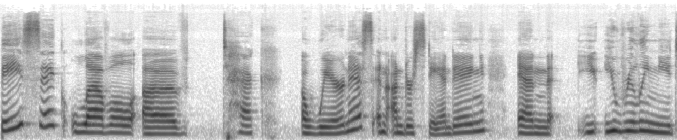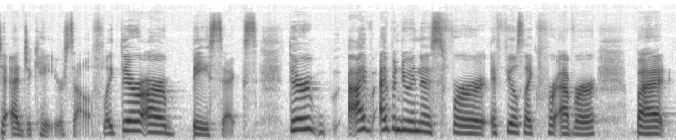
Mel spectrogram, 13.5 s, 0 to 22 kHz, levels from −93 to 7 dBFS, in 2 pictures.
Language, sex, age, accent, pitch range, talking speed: English, female, 30-49, American, 200-305 Hz, 135 wpm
